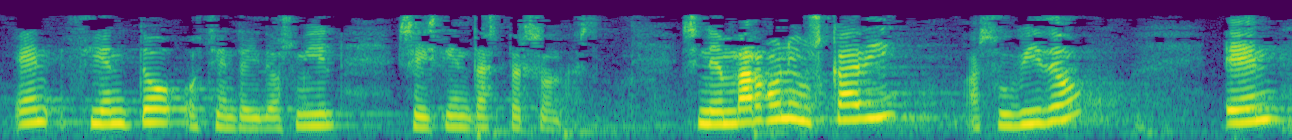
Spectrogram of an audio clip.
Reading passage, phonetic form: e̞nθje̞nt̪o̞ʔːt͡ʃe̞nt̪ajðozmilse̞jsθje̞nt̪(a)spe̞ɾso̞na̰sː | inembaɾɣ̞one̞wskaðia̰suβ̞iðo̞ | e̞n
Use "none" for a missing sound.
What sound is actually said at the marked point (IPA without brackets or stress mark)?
a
